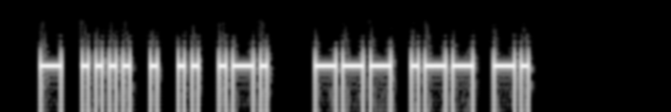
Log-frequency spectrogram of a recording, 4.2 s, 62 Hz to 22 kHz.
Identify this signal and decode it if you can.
Morse code, heard as a keyed tone, about 28 wpm, 700 Hz. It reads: THEIR OWN
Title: Sets of 2 Words 28wpm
